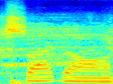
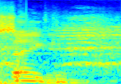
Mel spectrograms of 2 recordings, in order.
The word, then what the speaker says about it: Sagan: It's not Saigon or Sagan, it's Sagan.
